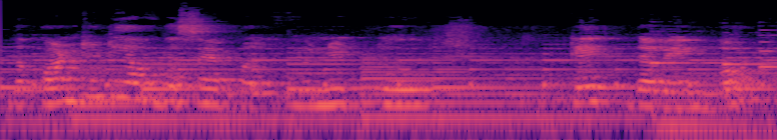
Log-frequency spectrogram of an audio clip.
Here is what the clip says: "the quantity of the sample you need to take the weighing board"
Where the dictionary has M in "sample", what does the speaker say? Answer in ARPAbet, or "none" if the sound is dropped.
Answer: none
